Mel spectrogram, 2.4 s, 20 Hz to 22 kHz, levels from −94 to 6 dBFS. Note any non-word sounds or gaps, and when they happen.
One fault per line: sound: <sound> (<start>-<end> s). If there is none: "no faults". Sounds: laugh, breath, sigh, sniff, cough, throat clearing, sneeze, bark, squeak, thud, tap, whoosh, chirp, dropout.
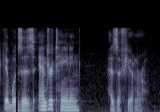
sound: dropout (0.2-0.3 s)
